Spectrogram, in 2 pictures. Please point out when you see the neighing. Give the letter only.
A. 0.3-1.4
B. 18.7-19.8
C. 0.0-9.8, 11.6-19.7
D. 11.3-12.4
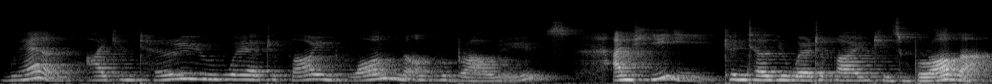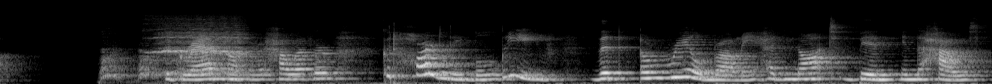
D.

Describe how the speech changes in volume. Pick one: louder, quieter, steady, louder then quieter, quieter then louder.
louder.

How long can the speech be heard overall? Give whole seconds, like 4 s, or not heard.
18 s.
